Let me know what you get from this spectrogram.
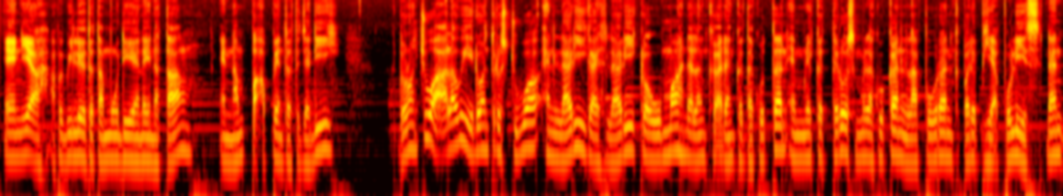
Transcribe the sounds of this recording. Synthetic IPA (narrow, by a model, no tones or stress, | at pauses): ʔɛnjahapabilat̪ərt̪amũdiəjaŋlaɪndat̪aŋɛnːãmpaʔapajaŋt̪əlaht̪ərd͡ʒadi | doɾɔŋt͡ʃuaʔlawidoɾɔŋt̪əɾʊst͡ʃuaʔʔɛnlaɾiɡajslaɾikəluwaumahdalamkəa̰dankət̪akut̪anɛnməɾekat̪əɾʊsmə̃lakukanlapuɾankə̥padapiɦa̰ʔpolɪsdan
